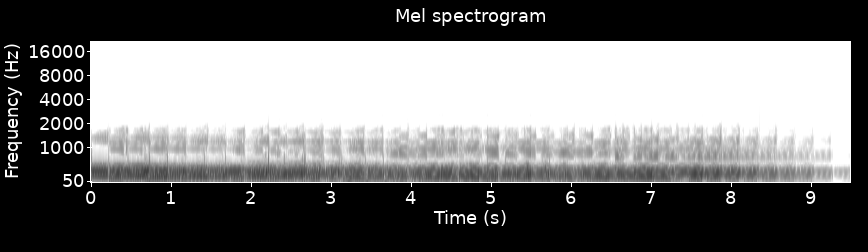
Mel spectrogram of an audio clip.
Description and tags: Patch #34 - You can't tell much of a difference, but in this one I reversed the instrument sound. >> Part of a set of New Age synths, all made with AnologX Virtual Piano.
synth, new-age, ambient, sad, loop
